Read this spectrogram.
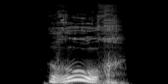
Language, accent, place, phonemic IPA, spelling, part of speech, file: German, Germany, Berlin, /ʁuːx/, Ruch, noun, De-Ruch.ogg
- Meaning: smell, odour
